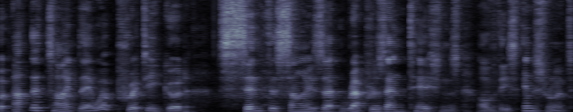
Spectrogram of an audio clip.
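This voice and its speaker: Lively intonation in a northeast English accent, somewhat breathy. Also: man, medium pitch for a man, moderate pace. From northeast England. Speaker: musician and YouTuber. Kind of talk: casual talk to camera.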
